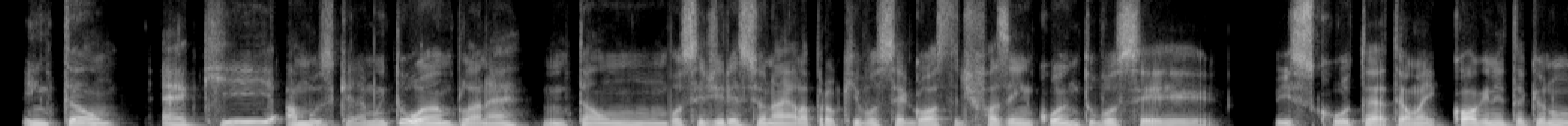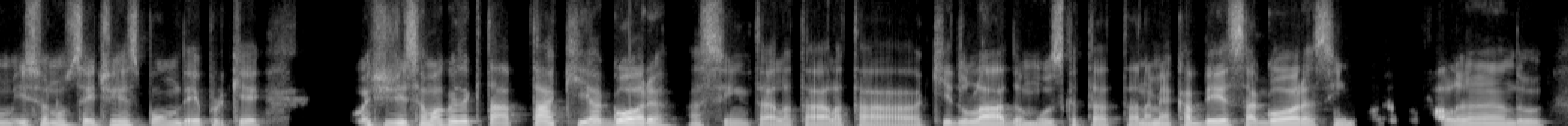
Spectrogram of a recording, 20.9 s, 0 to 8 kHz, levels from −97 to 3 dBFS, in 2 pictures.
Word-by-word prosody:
Então 150 -10 0 0.3
é 135 0 -1
que 160 +4 -1
a 140 - 0
música, 150 +6 -2
ela 180 - -9
é - - -8
muito 175 +7 +3
ampla, 115 0 +1
né? 120 +4 -3
Então 115 +3 -4
você 110 +2 -1
direcionar 130 -1 0
ela 105 0 0
para 115 +1 -2
o - - -3
que 125 - -5
você 120 0 -2
gosta 100 -1 -2
de 95 - -9
fazer 105 0 -1
enquanto 115 +9 -1
você 90 -6 -2 0.4
escuta - - -1
é - - +5
até - - -3
uma 100 +2 0
incógnita 135 0 +1
que 135 +2 -5
eu - - 0
não 135 -1 -3
isso 125 +1 -2
eu - - 0
não 135 +1 0
sei 135 0 0
te 130 -1 -4
responder, 130 -2 -1
porque, 100 +1 -3 0.6
como 125 - -4
eu - - +3
te 140 +2 -4
disse, 125 -1 +3
é 130 - +4
uma 145 +1 +4
coisa 175 +2 +5
que 175 - -18
tá - - +1
tá 195 0 +4
aqui 195 -6 +1
agora, 125 -9 +7
assim, 100 -2 -6
tá - - -3
ela - - -2
tá - - -3
ela - - +1
tá - - -2
aqui 115 - -4
do 110 +1 -1
lado. 100 -1 +5
A - - -4
música 95 0 -3
está 100 +1 -5
na 100 - -1
minha 100 0 0
cabeça 105 0 +3
agora, 100 -2 +5
assim, 90 +2 -5
enquanto 90 - -11
eu - - -17
estou - - -39
falando, 100 0 -1
115 Hz, 205 wpm, -22 LUFS, 100-135 Hz, 0.6 s, agora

